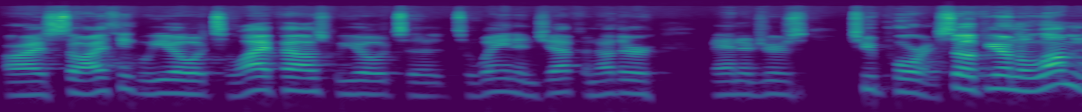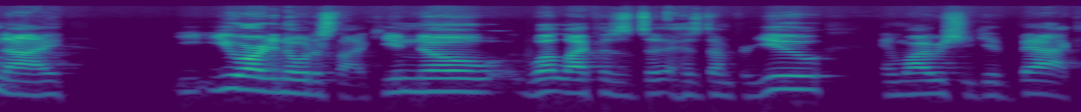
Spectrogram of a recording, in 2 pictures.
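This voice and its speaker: A man with a somewhat high voice gives an informal testimonial to a live audience. He talks very quickly and in a chatty way. His manner moves between joking and earnest. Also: fairly even intonation. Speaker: guest speaker, alumnus performer of the theater.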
